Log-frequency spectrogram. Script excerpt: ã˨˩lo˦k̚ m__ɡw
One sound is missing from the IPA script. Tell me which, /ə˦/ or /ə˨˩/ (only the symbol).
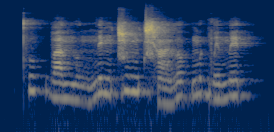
ə˦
